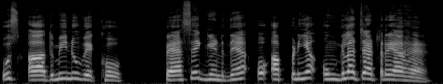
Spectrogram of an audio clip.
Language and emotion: Punjabi, disgusted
